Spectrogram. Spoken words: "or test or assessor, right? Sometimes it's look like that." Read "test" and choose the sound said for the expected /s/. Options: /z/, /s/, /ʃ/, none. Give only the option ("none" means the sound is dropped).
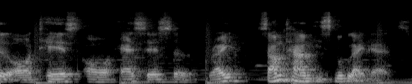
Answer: /s/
